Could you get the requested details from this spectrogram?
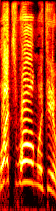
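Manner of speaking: put-on woman's yell. Retelling a news story, quoting an older woman: imitating a woman yelling. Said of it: "she started yelling at him".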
